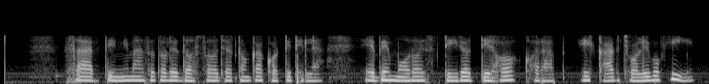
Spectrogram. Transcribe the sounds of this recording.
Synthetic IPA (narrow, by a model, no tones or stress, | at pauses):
saɾt̪inimasɔt̪ʰɔɭed̪ɔsɔɦɔd͡ʒaɾɔʈɔŋkakɔʈit̪ʰilaebemoɾɔesʈiɾɔd̪eɦɔkʰɔɾabekaɽt͡ʃɔɭibɔki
